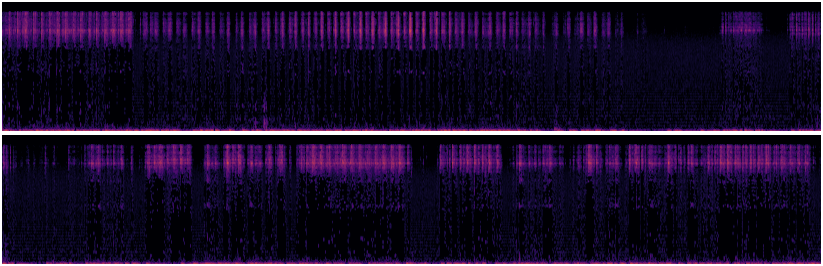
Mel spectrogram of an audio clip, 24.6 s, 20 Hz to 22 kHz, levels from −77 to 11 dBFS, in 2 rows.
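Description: Throughout, a DECT cordless phone buzz sits under the everyday sounds. Radio bursts every 10 ms get rectified, giving a thin 100 Hz buzz about 20 dB down.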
